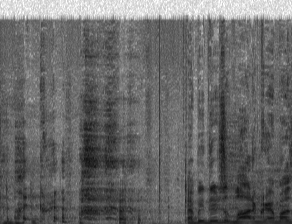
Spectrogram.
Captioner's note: laughs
